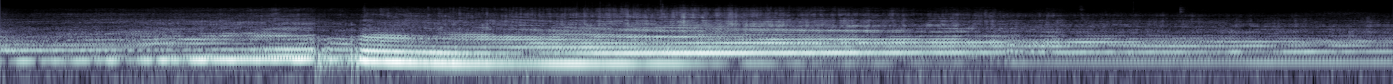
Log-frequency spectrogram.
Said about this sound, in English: Honda noises. Making Honda noises.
